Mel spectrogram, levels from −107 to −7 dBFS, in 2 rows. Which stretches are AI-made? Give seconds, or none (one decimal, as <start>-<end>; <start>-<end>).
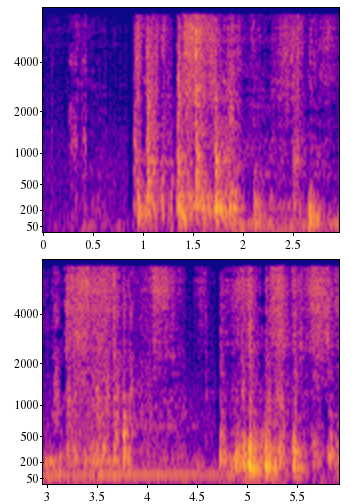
none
